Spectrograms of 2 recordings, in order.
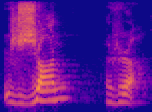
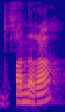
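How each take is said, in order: First: The first sound matches the one in 'measure'. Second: The first sound differs from the one in 'measure'. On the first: The speaker calls it right. "Measure wala genre" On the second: The speaker calls it wrong. "It is not genre"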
